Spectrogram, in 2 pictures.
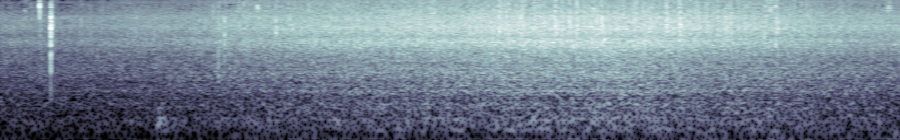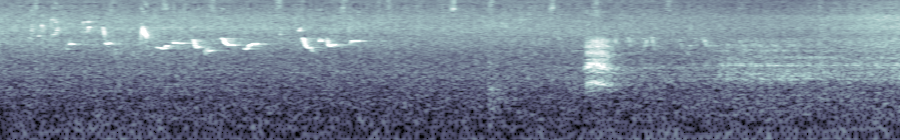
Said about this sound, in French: Qu'on entend là? Bah, c'est des chenilles qu'on entend là. Donc, à mon avis, c'est les grottes pelleteuses à chenilles. Donc, ils sont en train d'évacuer ce qu'ils ont retiré du lit à la vase.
